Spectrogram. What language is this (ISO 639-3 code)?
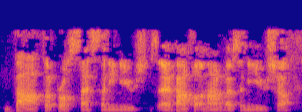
cym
